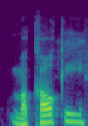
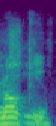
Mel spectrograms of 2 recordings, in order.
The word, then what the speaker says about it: Mulkey: McCulkey, how do you say her? LSU? Mulkey, just Mulkey.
